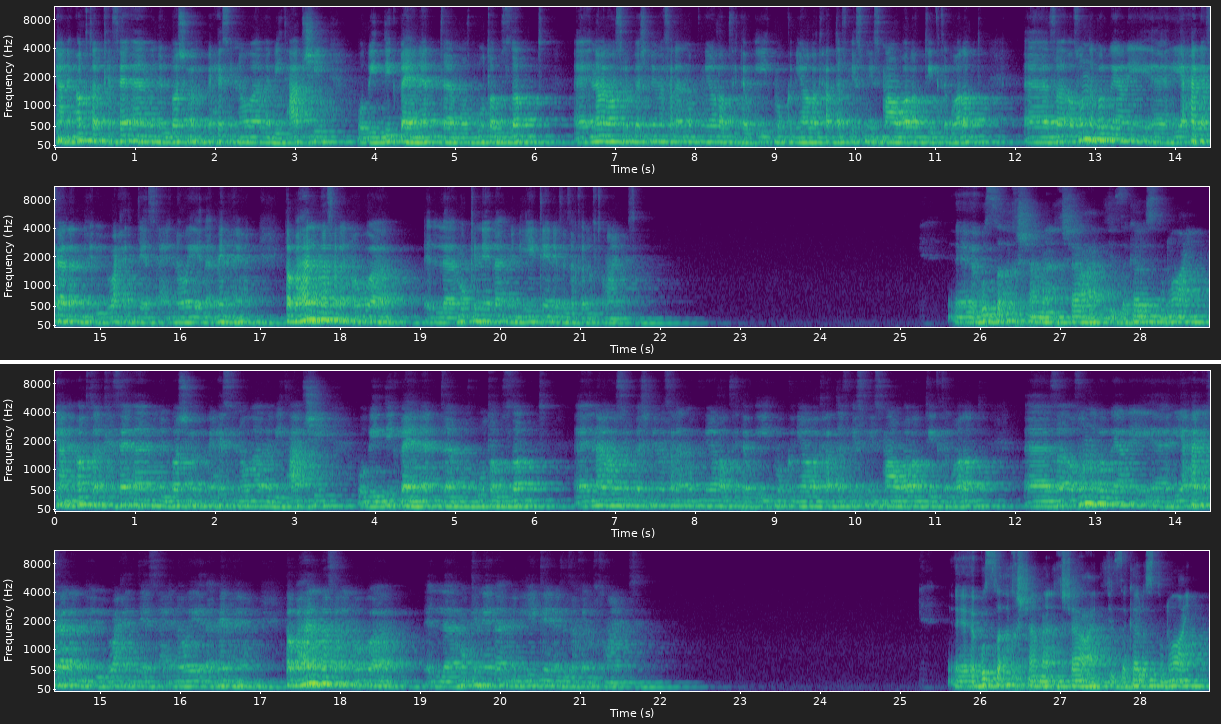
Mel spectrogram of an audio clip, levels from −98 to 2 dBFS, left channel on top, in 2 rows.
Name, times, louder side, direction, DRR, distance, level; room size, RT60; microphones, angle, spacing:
voice 1, 0.0-3.4 3.8-5.9 6.5-11.5 12.1-16.9 17.3-18.7 19.0-21.6, left 1 dB, 80° left, 2 dB, 0.6 m, -27 dB
voice 2, 25.6-28.6, right 1 dB, 60° right, 3 dB, 0.5 m, -25 dB
5.1 x 2.1 x 3.5 m, 1.3 s
head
